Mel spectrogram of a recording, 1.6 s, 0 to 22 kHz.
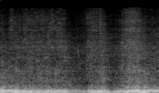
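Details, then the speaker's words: V8 car being driven that had been running rich the whole time, with plugs fouled ("100% wasted") and no spares: a lumpy, uneven, loping beat like an air-cooled VW with no power, running cooler; two cylinders misfiring. "Oh, it sounds like a Volkswagen. I was gonna say the same thing. We got a Beetle. That sounds exactly like a Volkswagen air-cooled. Yeah, runs about as good as two."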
